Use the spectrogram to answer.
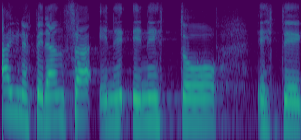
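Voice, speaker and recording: A woman speaks in a flat, monotone way. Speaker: journalist, panelist. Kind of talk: panel discussion.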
